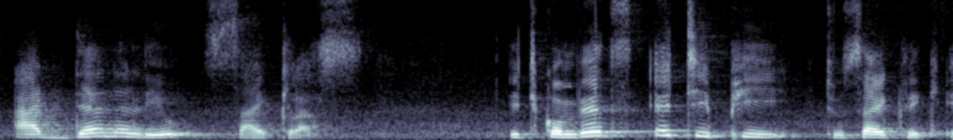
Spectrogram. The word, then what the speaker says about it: adenylyl cyclase: When adenyl cyclase is activated, this pronunciation, you need to be very careful the way you pronounce these words. It's adenylyl cyclase.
